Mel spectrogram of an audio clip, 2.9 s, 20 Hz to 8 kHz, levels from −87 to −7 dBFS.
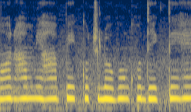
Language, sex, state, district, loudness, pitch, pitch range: Hindi, female, Odisha, Khordha, -13 LUFS, 280 Hz, 275-285 Hz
